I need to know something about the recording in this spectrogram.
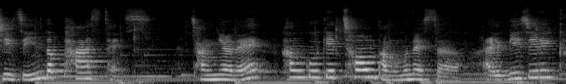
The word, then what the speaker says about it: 작년에: So G sounds more like NG. 작년에. 작년에 에 is time particle.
